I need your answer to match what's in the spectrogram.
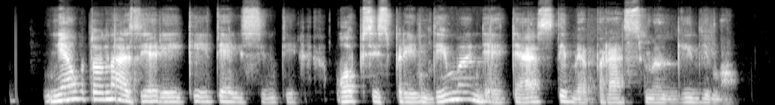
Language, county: Lithuanian, Kaunas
